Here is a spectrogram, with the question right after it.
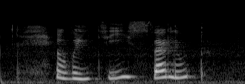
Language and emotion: Russian, positive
